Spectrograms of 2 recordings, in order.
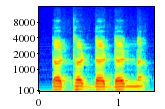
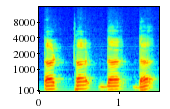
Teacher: वरच्या टाळूला जिभेचा शेंडा स्पर्श करतो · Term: तालवे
